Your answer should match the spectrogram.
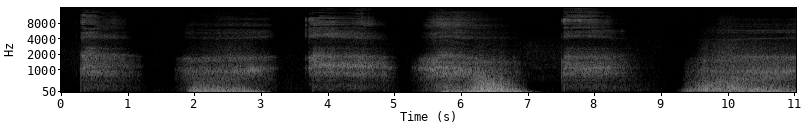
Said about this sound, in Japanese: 耳、吐息でいじるの気持ちいい。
